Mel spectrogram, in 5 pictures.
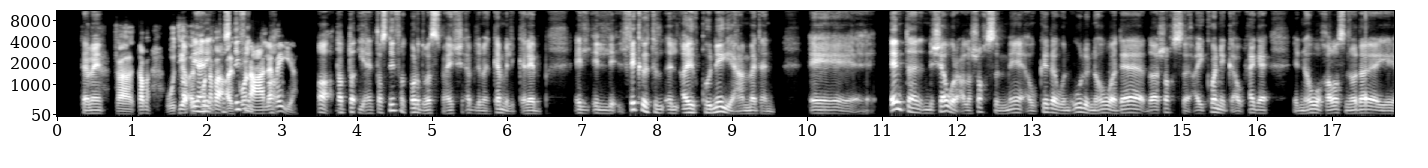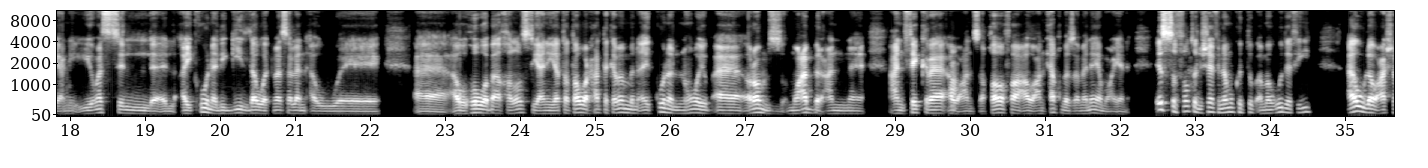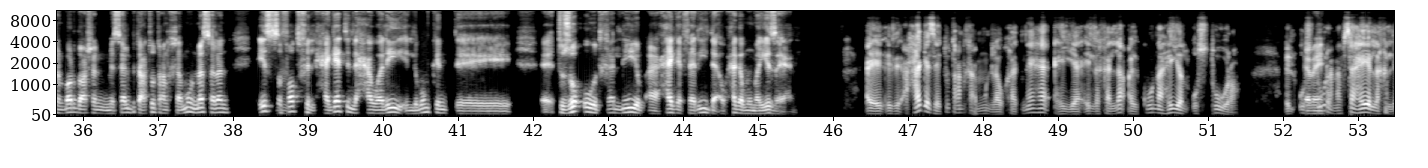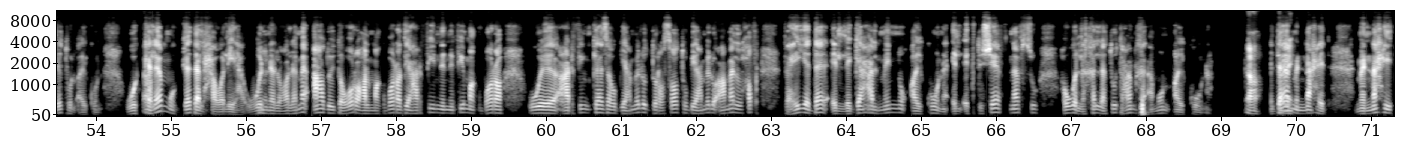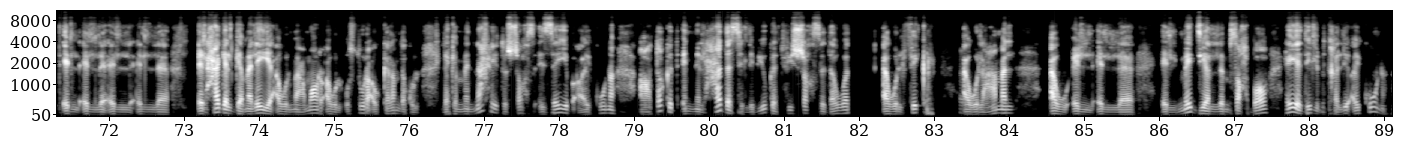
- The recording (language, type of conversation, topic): Arabic, podcast, إيه اللي بيخلّي الأيقونة تفضل محفورة في الذاكرة وليها قيمة مع مرور السنين؟
- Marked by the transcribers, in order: in English: "iconic"; in English: "الميديا"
